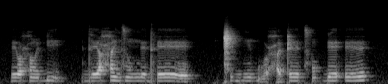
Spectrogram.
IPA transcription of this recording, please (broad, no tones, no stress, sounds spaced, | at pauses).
ɪ u̯ ħ ũ y̯ ɠ i | d eː ħ ĩ d z ũ ŋ ɪː d ʔ eː | ǁ i ɡ ŋ ĩ ɓ ṵ ħ ḛ ʈ ɪː t͡sʼ ũ ʔ ɠ e ʔ ɪː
